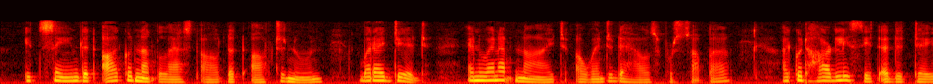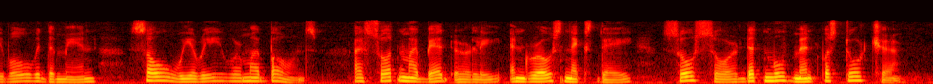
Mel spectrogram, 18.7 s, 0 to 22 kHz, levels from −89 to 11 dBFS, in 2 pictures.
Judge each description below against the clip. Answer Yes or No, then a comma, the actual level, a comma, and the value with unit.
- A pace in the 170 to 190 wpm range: Yes, average, 175 wpm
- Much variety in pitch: Yes, wide, 5.8 semitones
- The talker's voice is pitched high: No, medium, 140 Hz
